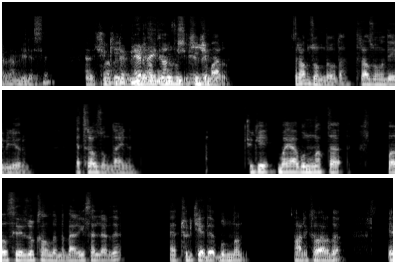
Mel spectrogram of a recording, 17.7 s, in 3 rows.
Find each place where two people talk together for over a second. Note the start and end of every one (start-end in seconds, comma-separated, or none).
1.5-3.3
